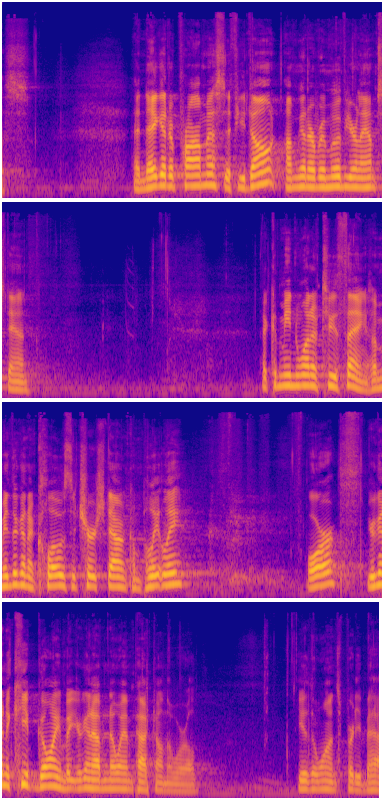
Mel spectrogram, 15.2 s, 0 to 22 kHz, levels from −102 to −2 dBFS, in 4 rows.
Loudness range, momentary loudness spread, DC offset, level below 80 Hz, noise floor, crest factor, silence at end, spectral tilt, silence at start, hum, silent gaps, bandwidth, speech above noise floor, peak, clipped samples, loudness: 6 LU; 12 LU; under 0.1%; -64 dBFS; -59 dBFS; 22 dB; 0 s; -6 dB/octave; 0 s; none; none; 18 kHz; 37 dB; -2 dBFS; under 0.1%; -22 LUFS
